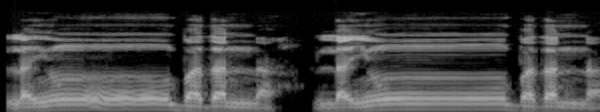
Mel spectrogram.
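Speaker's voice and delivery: لیوم بدن with nun blended toward meem; nasal ghunna. Shown as a demonstration. Teacher demonstrating ikhfa nasal sound, slow. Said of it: "اس طریقے سے غنہ کرنا ہے".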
